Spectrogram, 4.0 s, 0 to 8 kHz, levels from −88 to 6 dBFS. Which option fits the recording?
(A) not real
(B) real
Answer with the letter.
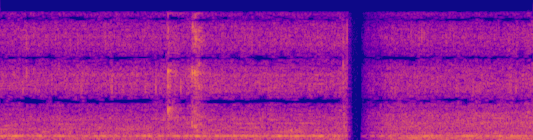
B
